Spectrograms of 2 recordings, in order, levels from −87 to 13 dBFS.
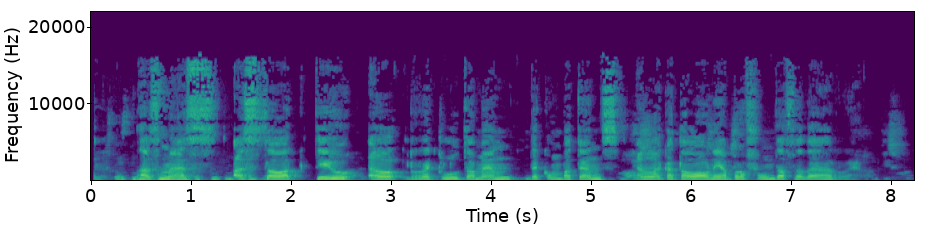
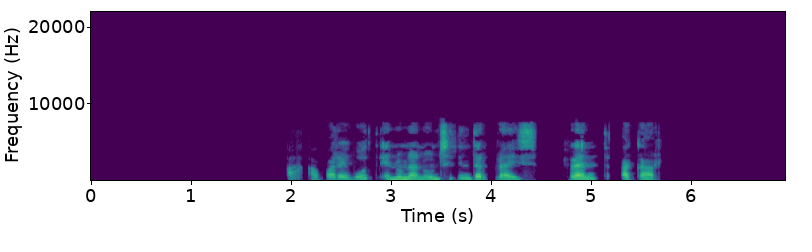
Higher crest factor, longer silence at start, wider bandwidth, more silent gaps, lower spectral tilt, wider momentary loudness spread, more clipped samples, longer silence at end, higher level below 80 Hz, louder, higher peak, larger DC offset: second, 16 dB vs 22 dB; second, 0 s vs 1.95 s; first, 16.5 kHz vs 8 kHz; second, none vs 2.12-2.16 s, 3.97-4.03 s, 4.46-4.72 s, 5.20-5.29 s; about the same, -4.5 dB/octave vs -3.5 dB/octave; second, 8 LU vs 17 LU; neither; second, 0.2 s vs 1.3 s; first, -56 dBFS vs -70 dBFS; first, -16 LUFS vs -22 LUFS; about the same, 0 dBFS vs -2 dBFS; neither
